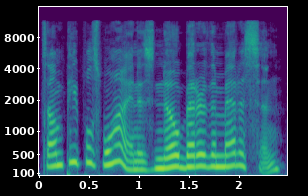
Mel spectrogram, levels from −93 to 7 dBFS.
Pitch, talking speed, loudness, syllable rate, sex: 235 Hz, 195 wpm, -15 LUFS, 5.6 syllables/s, female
